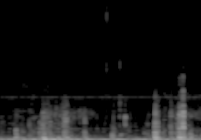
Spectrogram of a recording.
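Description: Faint handling noise: a few light clicks and rubs of a hard plastic card case being held and turned in the hand, over a low steady hum.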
